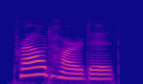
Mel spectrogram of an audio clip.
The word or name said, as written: proudhearted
